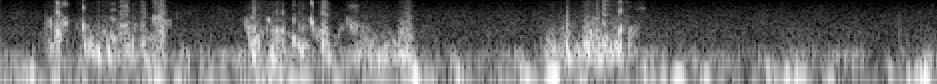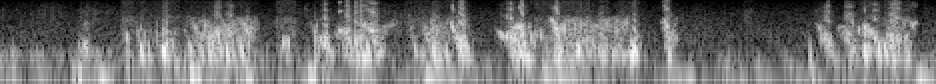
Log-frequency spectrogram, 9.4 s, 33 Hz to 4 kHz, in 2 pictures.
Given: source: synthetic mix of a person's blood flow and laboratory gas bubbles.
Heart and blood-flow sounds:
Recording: Doppler ultrasound of blood flow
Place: subclavian vein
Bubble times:
0.21-0.86 s: bubbles
1.19-2.08 s: bubbles
2.69-3.26 s: bubbles
5.06-5.15 s: bubbles
5.28-5.97 s: bubbles
6.05-6.16 s: bubbles
6.22-7.06 s: bubbles
7.15-7.91 s: bubbles
7.97-8.08 s: bubbles
8.75-9.28 s: bubbles
From the record:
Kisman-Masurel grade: 333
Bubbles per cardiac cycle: rolling drumbeat, 9 or more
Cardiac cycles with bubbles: 50 to 99%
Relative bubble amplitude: loud (0.450 to 0.775)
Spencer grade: 3 (all of the cardiac periods contain showers or single bubble signals, but not dominating or overriding the cardiac motion signals)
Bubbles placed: anywhere in the cardiac cycle

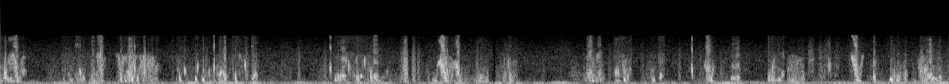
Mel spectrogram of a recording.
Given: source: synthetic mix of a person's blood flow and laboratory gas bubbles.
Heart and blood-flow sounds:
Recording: Doppler ultrasound of blood flow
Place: subclavian vein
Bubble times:
0.00-0.27 s: bubbles
0.61-1.06 s: bubbles
1.15-1.61 s: bubbles
1.72-1.89 s: bubbles
1.92-2.59 s: bubbles
3.28-3.92 s: bubbles
4.26-4.89 s: bubbles
5.00-5.19 s: bubbles
5.83-6.06 s: bubbles
6.12-6.32 s: bubbles
6.50-6.65 s: bubbles
6.89-6.96 s: bubbles
7.04-7.17 s: bubbles
7.31-7.42 s: bubbles
7.68-8.05 s: bubbles
8.27-8.32 s: bubbles
8.49-8.64 s: bubbles
8.70-8.79 s: bubbles
8.86-9.43 s: bubbles
From the record:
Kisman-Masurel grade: 343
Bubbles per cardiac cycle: rolling drumbeat, 9 or more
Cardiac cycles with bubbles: 100%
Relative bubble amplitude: loud (0.450 to 0.775)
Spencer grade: 3 (all of the cardiac periods contain showers or single bubble signals, but not dominating or overriding the cardiac motion signals)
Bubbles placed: anywhere in the cardiac cycle

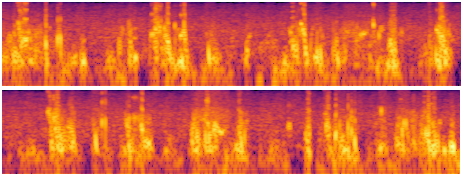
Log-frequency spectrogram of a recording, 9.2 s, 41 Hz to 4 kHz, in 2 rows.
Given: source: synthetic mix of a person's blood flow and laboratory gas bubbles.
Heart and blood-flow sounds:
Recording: Doppler ultrasound of blood flow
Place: precordium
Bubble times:
0.00-0.66 s: bubbles
0.77-0.85 s: bubbles
1.15-1.36 s: bubbles
1.45-1.87 s: bubbles
2.02-2.12 s: bubbles
2.42-2.51 s: bubbles
2.85-3.23 s: bubbles
3.29-4.02 s: bubbles
4.27-4.52 s: bubbles
5.02-5.34 s: bubbles
5.49-5.66 s: bubbles
5.78-6.11 s: bubbles
6.45-6.87 s: bubbles
6.92-7.05 s: bubbles
7.43-7.49 s: bubbles
7.61-7.69 s: bubbles
7.79-8.16 s: bubbles
8.35-8.43 s: bubbles
8.52-9.06 s: bubbles
From the record:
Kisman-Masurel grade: 343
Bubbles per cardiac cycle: rolling drumbeat, 9 or more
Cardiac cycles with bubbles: 100%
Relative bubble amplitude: loud (0.450 to 0.775)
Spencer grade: 3 (all of the cardiac periods contain showers or single bubble signals, but not dominating or overriding the cardiac motion signals)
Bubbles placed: anywhere in the cardiac cycle

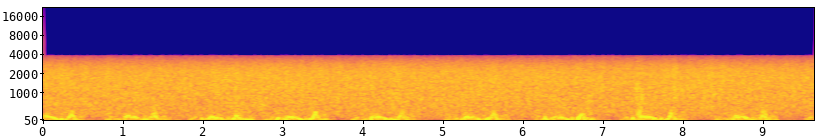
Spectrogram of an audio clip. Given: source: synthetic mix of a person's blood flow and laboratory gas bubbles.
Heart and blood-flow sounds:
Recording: Doppler ultrasound of blood flow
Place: precordium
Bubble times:
7.38-7.55 s: bubbles
From the record:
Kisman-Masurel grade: 113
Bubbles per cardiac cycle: 1 to 2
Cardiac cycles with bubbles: 1 to 10%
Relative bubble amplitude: loud (0.450 to 0.775)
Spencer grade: 1 (occasional bubble signal discernible with the cardiac motion signal, with majority of cardiac periods free of bubbles)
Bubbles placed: anywhere in the cardiac cycle

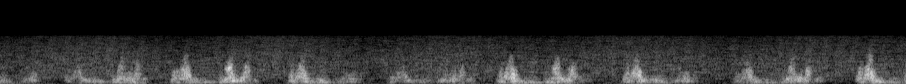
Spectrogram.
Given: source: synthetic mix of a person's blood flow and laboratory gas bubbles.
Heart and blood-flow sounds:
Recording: Doppler ultrasound of blood flow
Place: precordium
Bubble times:
no bubbles
From the record:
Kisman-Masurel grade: 000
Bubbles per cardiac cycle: 0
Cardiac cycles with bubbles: 0%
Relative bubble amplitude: no bubbles discernible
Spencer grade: 0 (complete lack of bubble signals)

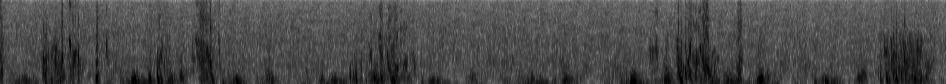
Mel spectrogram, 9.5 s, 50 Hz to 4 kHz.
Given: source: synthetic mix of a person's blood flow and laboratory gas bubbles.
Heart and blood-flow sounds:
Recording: Doppler ultrasound of blood flow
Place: precordium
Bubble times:
0.00-0.04 s: bubbles
0.39-0.85 s: bubbles
0.93-1.10 s: bubbles
1.45-1.68 s: bubbles
1.76-2.22 s: bubbles
3.47-3.65 s: bubbles
3.68-4.17 s: bubbles
6.46-6.59 s: bubbles
6.72-7.19 s: bubbles
7.34-7.44 s: bubbles
8.76-9.35 s: bubbles
9.44-9.47 s: bubbles
From the record:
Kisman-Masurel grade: 333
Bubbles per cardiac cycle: rolling drumbeat, 9 or more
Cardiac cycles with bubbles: 50 to 99%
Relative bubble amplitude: loud (0.450 to 0.775)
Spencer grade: 3 (all of the cardiac periods contain showers or single bubble signals, but not dominating or overriding the cardiac motion signals)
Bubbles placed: only in the low amplitude regions of the cardiac cycle

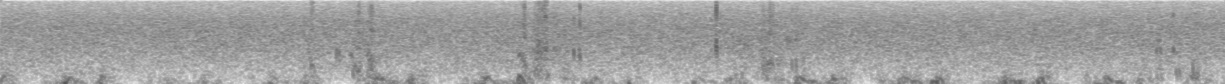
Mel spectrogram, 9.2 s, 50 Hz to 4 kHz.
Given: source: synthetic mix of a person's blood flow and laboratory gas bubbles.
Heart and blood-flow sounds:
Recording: Doppler ultrasound of blood flow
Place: precordium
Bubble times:
2.29-2.39 s: bubbles
2.45-2.58 s: bubbles
2.61-2.86 s: bubbles
3.75-4.39 s: bubbles
5.34-5.41 s: bubbles
5.46-6.06 s: bubbles
8.63-9.03 s: bubbles
From the record:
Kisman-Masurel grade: 222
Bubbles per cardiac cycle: several, 3 to 8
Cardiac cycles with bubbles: 10 to 50%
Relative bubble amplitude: moderate (0.250 to 0.450)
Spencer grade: 2 (many but less than half of the cardiac periods contain bubble signals, singularly or in groups)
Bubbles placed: anywhere in the cardiac cycle

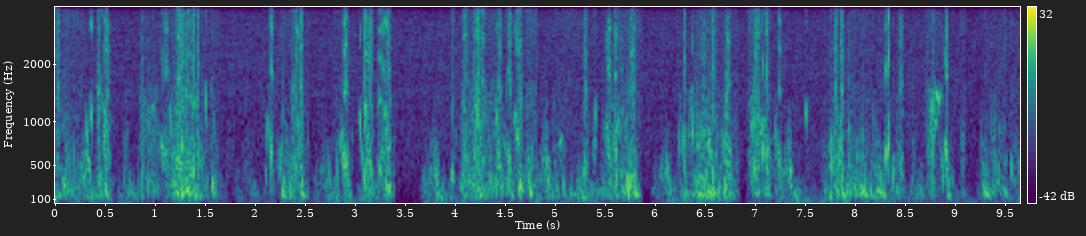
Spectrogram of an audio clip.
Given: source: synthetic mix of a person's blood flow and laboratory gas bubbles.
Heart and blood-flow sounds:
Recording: Doppler ultrasound of blood flow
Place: precordium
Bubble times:
0.00-0.58 s: bubbles
0.81-1.64 s: bubbles
2.06-2.54 s: bubbles
2.77-3.40 s: bubbles
3.92-4.80 s: bubbles
4.96-5.86 s: bubbles
6.19-6.84 s: bubbles
6.90-7.29 s: bubbles
7.46-7.53 s: bubbles
7.65-8.48 s: bubbles
8.69-8.98 s: bubbles
9.03-9.11 s: bubbles
9.21-9.59 s: bubbles
From the record:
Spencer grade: 4 (maximum detectable bubble signal sounding continuously throughout systole and diastole of every cardiac period, and overriding the amplitude of the normal cardiac signals)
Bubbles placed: only in the low amplitude regions of the cardiac cycle

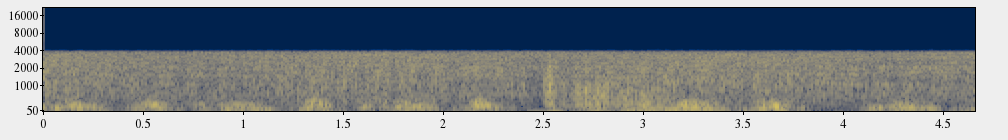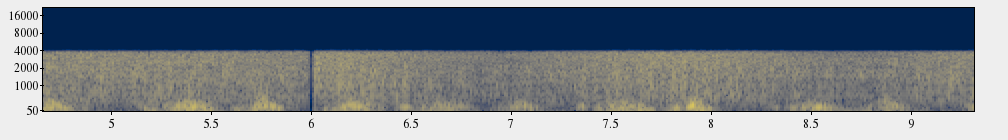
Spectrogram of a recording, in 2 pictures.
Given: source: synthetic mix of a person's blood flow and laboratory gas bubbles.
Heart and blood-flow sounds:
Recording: Doppler ultrasound of blood flow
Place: precordium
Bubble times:
no bubbles
From the record:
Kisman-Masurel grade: 000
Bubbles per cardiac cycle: 0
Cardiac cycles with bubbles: 0%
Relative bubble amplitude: no bubbles discernible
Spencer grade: 0 (complete lack of bubble signals)

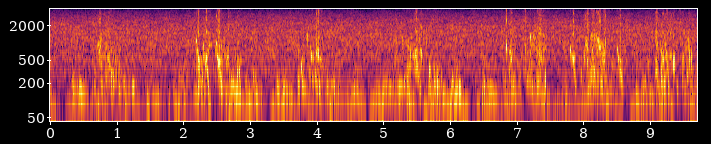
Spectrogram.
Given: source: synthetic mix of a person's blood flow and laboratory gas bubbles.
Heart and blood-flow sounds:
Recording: Doppler ultrasound of blood flow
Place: precordium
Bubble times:
0.64-1.11 s: bubbles
1.20-1.34 s: bubbles
2.15-2.90 s: bubbles
3.69-4.11 s: bubbles
5.26-5.86 s: bubbles
6.80-7.50 s: bubbles
7.78-8.39 s: bubbles
8.48-8.64 s: bubbles
8.89-9.66 s: bubbles
From the record:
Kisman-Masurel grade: 333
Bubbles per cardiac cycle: rolling drumbeat, 9 or more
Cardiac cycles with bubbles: 50 to 99%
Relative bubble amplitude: loud (0.450 to 0.775)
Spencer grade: 3 (all of the cardiac periods contain showers or single bubble signals, but not dominating or overriding the cardiac motion signals)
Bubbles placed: anywhere in the cardiac cycle

